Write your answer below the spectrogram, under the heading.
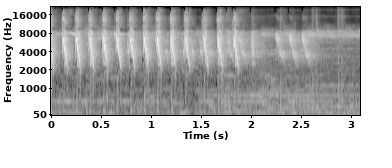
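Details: Bar-winged prinia singing 'bocor' style, a rapid series of sharp high chirps, about fourteen in under two seconds, then fading and softer notes trailing off.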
